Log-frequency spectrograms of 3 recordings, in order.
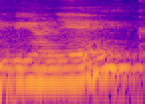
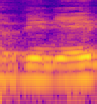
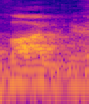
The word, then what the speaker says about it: Viognier: I wanted you to introduce the Viognier because I hardly ever can say that right. So. Yes, our shipping manager loves to call it Wagner because that's his favorite pronunciation for many guests.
